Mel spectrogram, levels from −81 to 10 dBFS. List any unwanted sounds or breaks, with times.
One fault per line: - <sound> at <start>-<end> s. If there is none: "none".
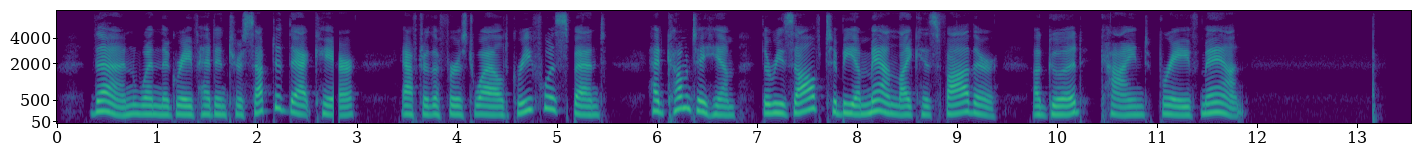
- dropout at 2.8-2.8 s
- thud at 13.2-13.3 s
